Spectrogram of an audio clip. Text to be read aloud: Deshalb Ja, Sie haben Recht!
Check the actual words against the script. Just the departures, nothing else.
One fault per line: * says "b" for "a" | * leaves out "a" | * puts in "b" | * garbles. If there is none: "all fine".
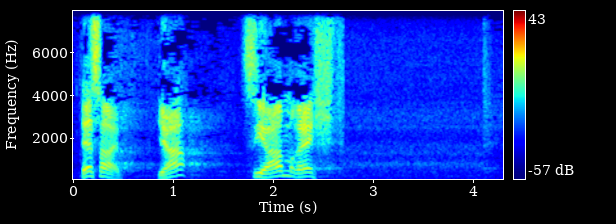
all fine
